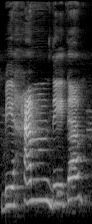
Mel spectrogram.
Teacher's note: बिहम पे को लंबा नहीं करना, जल्दी जल्दी अदा करना है, गुन्ना नहीं करना, मजहूल हो जाएगा।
